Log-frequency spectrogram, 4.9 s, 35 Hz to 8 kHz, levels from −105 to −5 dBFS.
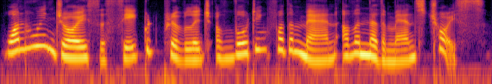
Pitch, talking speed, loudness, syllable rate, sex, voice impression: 230 Hz, 185 wpm, -19 LUFS, 5.3 syllables/s, female, very feminine, adult-like, very thin, tensed, slightly powerful, bright, slightly hard, clear, fluent, slightly raspy, slightly cool, intellectual, refreshing, sincere, calm, slightly friendly, reassuring, very unique, slightly elegant, wild, lively, slightly strict, slightly intense, sharp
